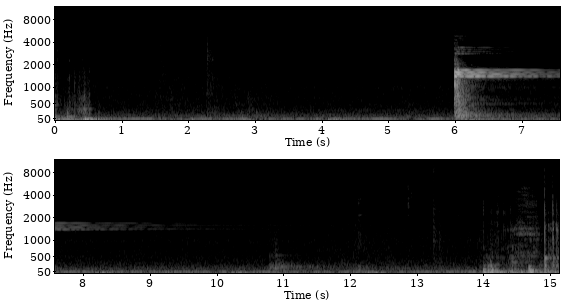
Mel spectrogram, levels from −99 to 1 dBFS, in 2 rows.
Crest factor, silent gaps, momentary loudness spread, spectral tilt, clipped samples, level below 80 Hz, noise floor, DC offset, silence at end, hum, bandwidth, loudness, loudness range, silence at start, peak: 30 dB; none; 26 LU; -3.5 dB/octave; under 0.1%; -62 dBFS; -74 dBFS; under 0.1%; 0 s; none; 7.2 kHz; -44 LUFS; 19 LU; 0 s; -24 dBFS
